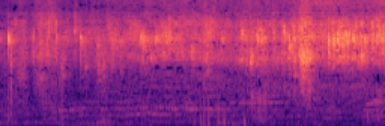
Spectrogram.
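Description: Battered banana pieces deep-frying in hot oil in a wok: a dense crackling sizzle that grows louder near the end.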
